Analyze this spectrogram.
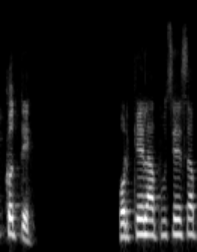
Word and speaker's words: côté: Hay un acento agudo, entonces vamos a decir côté, que es el lado.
